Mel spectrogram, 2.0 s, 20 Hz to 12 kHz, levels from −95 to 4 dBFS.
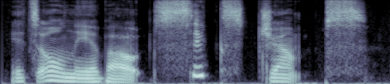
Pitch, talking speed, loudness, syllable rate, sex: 165 Hz, 155 wpm, -18 LUFS, 3.9 syllables/s, female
